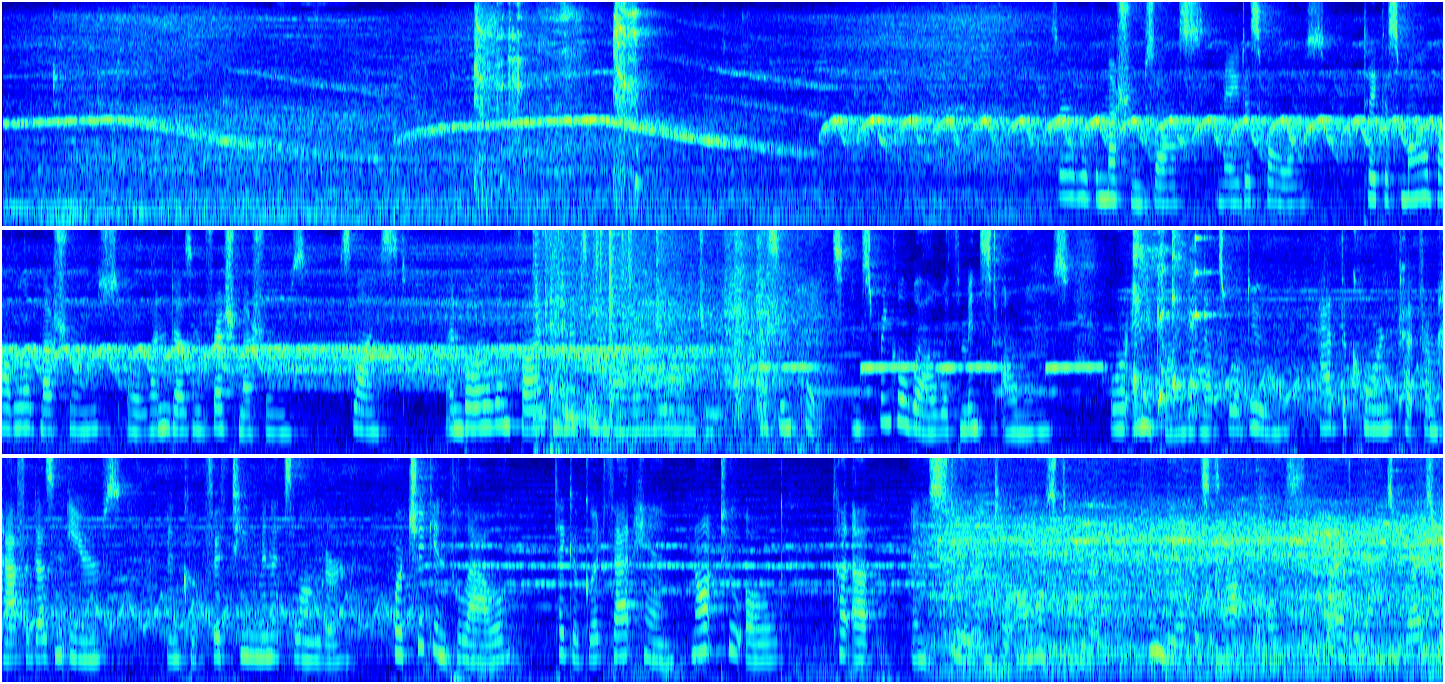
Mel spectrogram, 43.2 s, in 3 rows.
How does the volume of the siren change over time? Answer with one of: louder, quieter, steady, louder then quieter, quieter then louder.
quieter.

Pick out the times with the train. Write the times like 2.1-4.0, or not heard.
19.9-22.9, 37.9-43.1.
